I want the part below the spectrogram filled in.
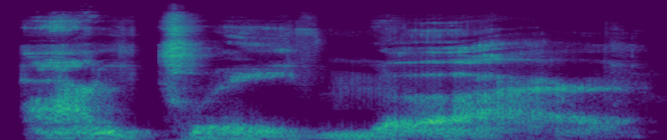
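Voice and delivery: full-on rough, creaky growling monster voice. Recreating a line from a past session, in full-on monster voice. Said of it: "I did like a full-on monster voice for that".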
